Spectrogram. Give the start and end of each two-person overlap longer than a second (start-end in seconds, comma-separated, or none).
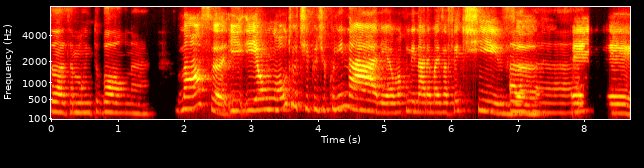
none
